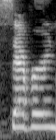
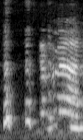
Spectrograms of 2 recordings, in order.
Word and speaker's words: Severn: It's Severn, like the river. Severn.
